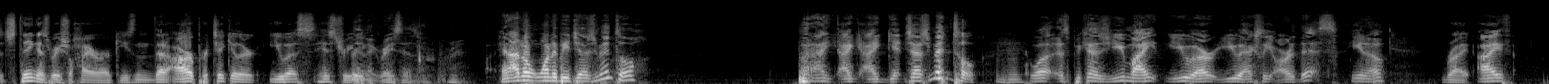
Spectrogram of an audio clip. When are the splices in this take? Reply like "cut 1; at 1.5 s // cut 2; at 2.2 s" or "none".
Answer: cut 1; at 3.5 s // cut 2; at 5.0 s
